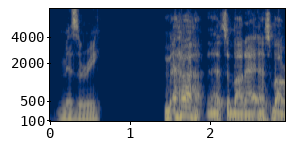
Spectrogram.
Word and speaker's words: Missouri: We're from Missouri, and I believe it's pronounced misery.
